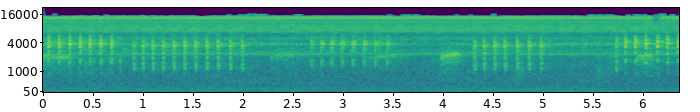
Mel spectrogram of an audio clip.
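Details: Evening wetland frog chorus of many species: quick rattling pulse series repeated in short bursts, broken by brief upswept chirps, with a constant high background hiss throughout.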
